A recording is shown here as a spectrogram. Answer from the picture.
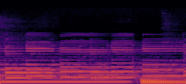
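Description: Live band music: a saxophone section and guitar over a long held bass note that changes near the end, with drum kit and congas.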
